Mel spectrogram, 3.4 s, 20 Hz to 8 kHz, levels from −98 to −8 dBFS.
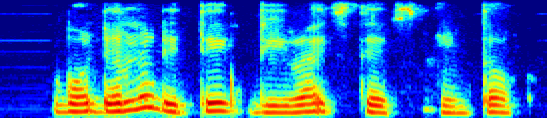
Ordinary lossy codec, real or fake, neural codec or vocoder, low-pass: Opus, 32 kbps; fake; vocoder, 22.05 kHz, 80 mel bands, HiFi-GAN; 7.2 kHz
